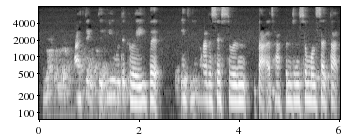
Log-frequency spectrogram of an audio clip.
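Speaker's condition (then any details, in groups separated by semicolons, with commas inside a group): No condition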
